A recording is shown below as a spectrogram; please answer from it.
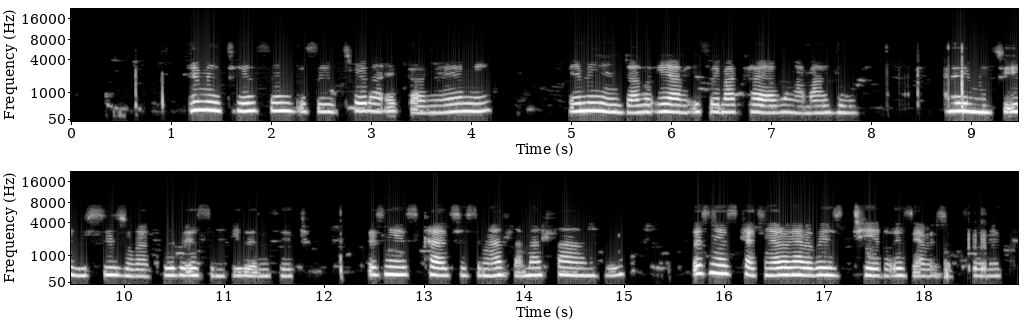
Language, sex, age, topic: North Ndebele, female, 25-35, health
